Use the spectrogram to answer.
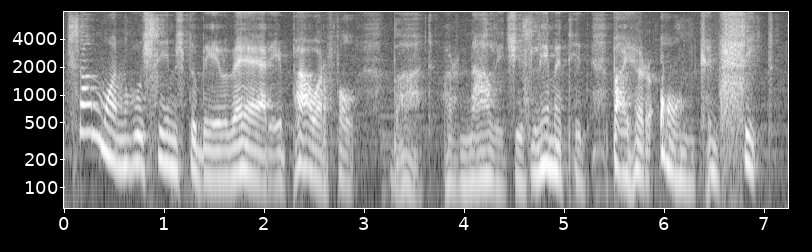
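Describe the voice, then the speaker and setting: Old female fortune teller, video game character, slow solemn delivery, sweeping intonation, mysterious, proud. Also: a bass voice, big pitch swings, slight background noise, heavily acted.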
